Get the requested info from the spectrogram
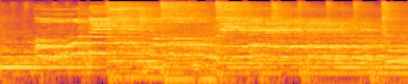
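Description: A woman singing a Romanian gospel song into a handheld microphone over instrumental accompaniment with a steady beat. Her voice comes in about half a second in and holds long notes.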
